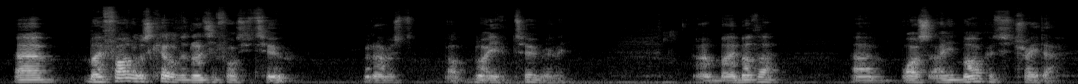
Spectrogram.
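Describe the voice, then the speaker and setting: Long, frequent pauses break up the speech, and audible room echo surrounds it. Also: man, fairly low pitch for a man, ordinary pitch variation, moderate pace. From Liverpool, England. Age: 70s. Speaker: musician. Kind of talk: interview. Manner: hesitant, many fillers.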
